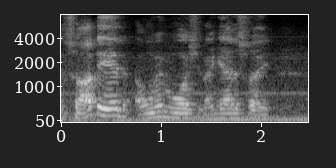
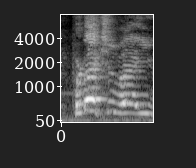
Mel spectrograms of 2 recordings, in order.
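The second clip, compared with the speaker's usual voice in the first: high, loud, showy "Production value"; mock director voice; 10 semitones higher, 8 dB louder than usual. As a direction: quote the kid director grandly. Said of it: "He's like".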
